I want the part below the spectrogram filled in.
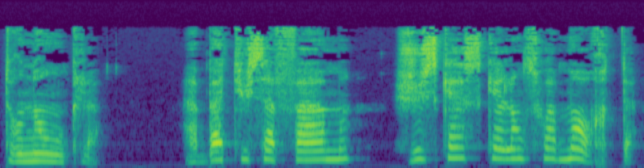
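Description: A woman voicing a grave, deliberate older male foreman of a dye works. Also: medium pitch, a little mellow.

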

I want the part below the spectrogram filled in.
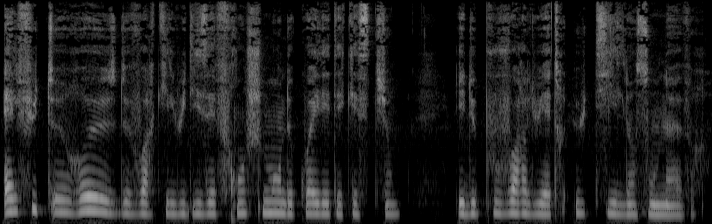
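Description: A woman narrating a novel in a measured, unhurried reading. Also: on the low side, steady tone, warm tone. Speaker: audiobook narrator.

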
